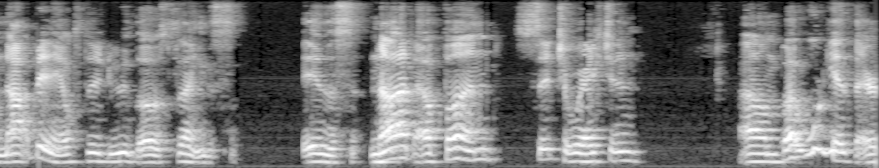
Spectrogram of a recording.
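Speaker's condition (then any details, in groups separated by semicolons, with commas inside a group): Non-traumatic brain injury (abscess)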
